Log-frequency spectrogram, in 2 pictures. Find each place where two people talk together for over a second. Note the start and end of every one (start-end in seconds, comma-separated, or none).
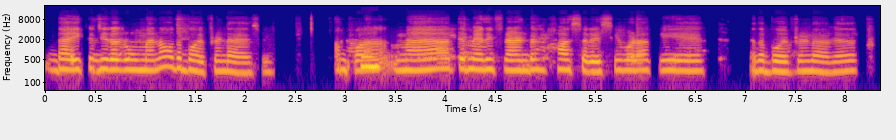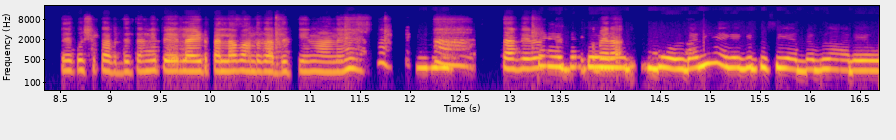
none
